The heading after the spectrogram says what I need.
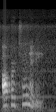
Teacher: The stressed syllable to in opportunity is deemed more important, so it's pronounced longer than all other syllables.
